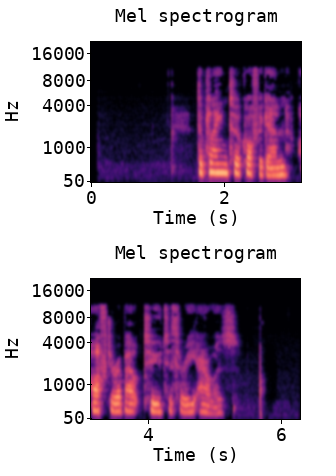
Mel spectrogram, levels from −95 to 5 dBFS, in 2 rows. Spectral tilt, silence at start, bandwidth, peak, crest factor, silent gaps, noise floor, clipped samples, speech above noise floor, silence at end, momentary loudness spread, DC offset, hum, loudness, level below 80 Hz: -5.5 dB/octave; 1.6 s; 11.5 kHz; -2 dBFS; 20 dB; none; -71 dBFS; under 0.1%; 51 dB; 0.95 s; 21 LU; under 0.1%; none; -20 LUFS; -70 dBFS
